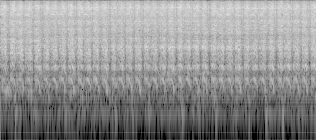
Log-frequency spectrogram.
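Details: Overheated Tata Vista, radiator hose knocked off in an underside impact, cranked with battery connected: even cranking about four compression pulses a second never fires; heavy gas and smoke escape, owner suspects blown gasket, failed engine.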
